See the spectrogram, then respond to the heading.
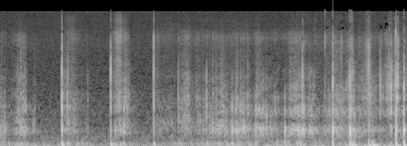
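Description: Long acrylic stiletto nails trace, tap and scratch across the glossy paper cover of a solid paperback novel. Dry, papery scratching and rubbing is broken by sharp, bright taps that die away almost instantly, with a dull low thump under each one.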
